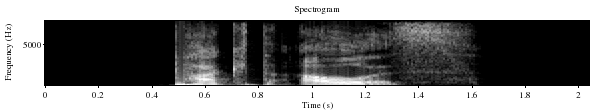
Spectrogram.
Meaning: inflection of auspacken: 1. second-person plural present 2. third-person singular present 3. plural imperative
- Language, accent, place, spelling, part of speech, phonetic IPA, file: German, Germany, Berlin, packt aus, verb, [ˌpakt ˈaʊ̯s], De-packt aus.ogg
